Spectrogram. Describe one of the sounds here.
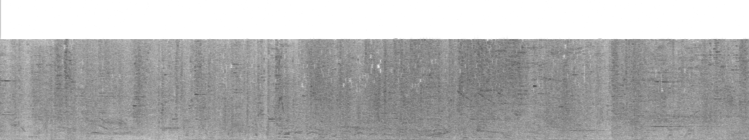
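Spells whoosh, crackle and burst during a game battle.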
